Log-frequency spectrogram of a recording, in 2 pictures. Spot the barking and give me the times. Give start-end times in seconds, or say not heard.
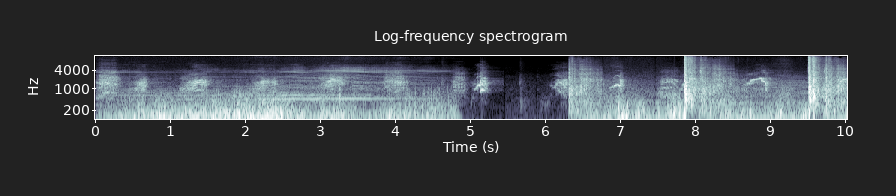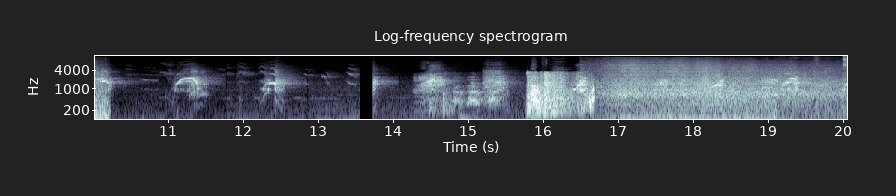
14.4-16.7.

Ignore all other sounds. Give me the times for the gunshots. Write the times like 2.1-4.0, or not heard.
6.3-10.2.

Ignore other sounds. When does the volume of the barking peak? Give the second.
16 s.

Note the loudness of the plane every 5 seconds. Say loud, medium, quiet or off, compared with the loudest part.
loud, off, off, loud.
